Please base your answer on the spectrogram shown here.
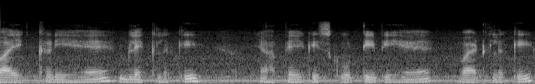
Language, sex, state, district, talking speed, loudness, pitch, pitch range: Hindi, male, Uttar Pradesh, Lalitpur, 170 wpm, -21 LUFS, 110 Hz, 90-120 Hz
